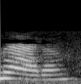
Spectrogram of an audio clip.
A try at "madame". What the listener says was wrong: Can't you say madame with the accident on madame, not madam like you say it?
